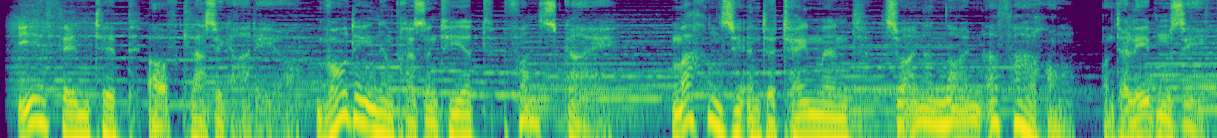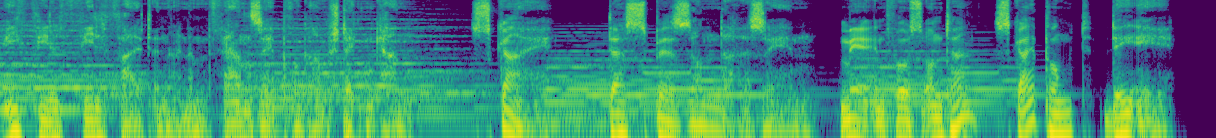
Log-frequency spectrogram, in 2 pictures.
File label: Radio Presenting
